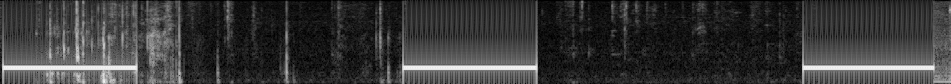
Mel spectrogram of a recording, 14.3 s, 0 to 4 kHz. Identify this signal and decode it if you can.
Ringback tone (North America), 440 + 480 Hz.
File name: CENTRAL GOMSA / out garcia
